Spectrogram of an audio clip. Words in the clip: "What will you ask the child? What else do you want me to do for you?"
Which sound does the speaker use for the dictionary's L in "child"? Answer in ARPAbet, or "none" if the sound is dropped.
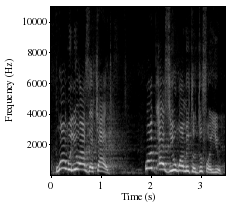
L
